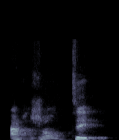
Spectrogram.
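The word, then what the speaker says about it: argenté: nesses dois dois casos eu falo o e do final porque ele tem um acento então o som dele é e d argante muito bem super aqui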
